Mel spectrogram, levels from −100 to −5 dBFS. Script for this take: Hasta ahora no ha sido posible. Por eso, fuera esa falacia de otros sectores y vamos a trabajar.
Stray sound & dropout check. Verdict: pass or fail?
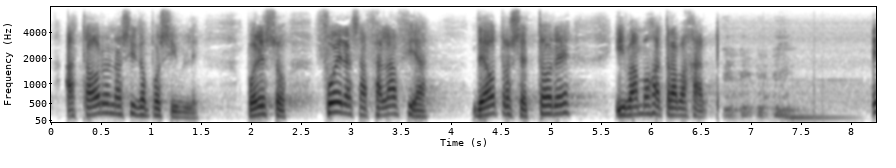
fail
